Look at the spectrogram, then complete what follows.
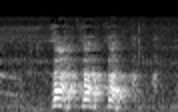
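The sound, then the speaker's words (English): A cat yowls while trying to get out through a window, making three drawn-out, wavering cries in quick succession, loud against a quiet background. “That cat's just like, that's amazing, man.”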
